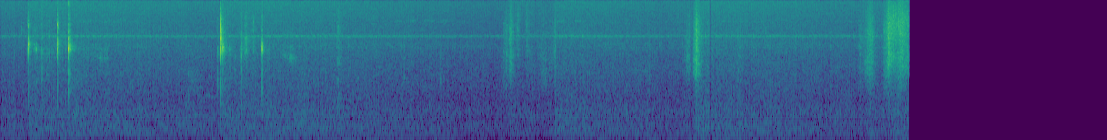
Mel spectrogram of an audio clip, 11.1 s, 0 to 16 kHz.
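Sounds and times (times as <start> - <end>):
spoon clicking against cup: 0.3 - 0.8, 2.2 - 2.7.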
